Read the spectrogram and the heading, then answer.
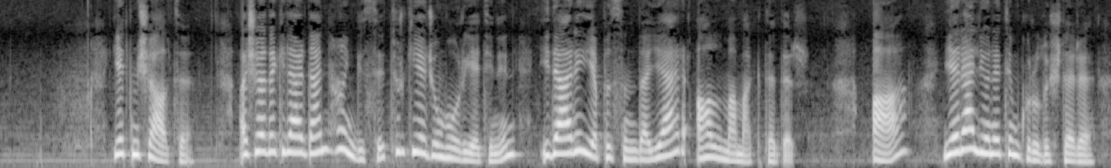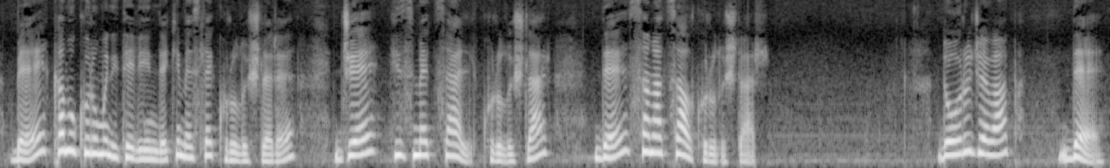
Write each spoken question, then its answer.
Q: Aşağıdakilerden hangisi Türkiye Cumhuriyeti'nin idari yapısında yer almamaktadır?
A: Doğru cevap D.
